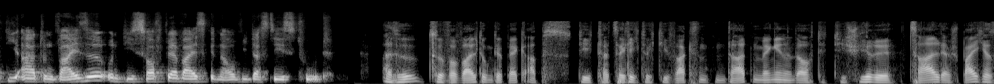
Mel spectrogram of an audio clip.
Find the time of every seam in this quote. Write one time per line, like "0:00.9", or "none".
0:02.7
0:03.6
